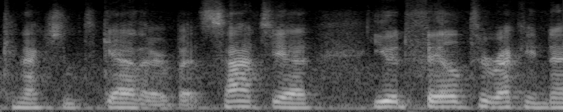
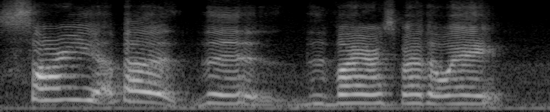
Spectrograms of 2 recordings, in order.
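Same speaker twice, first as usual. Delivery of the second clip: very high, tiny voice, slow; 10 semitones higher than usual. A voice from the corner pipe speaks to Sable, in a tiny voice. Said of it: "tiny voice".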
